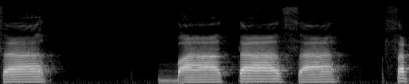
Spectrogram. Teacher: নরম আওয়াজে জিহ্বার আগা সামনের দাঁতের লাগার সাথে মিলালেই নরম হয়ে যাবে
